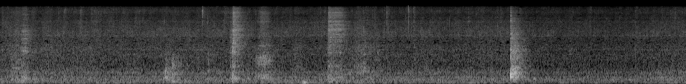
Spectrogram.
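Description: Eating sounds close to the microphone: a few short, sharp wet smacks and clicks from chewing crab meat, over a steady background hiss.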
